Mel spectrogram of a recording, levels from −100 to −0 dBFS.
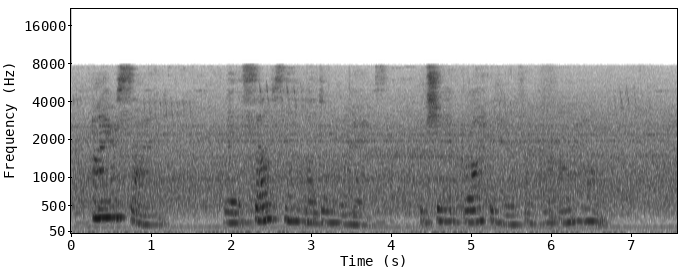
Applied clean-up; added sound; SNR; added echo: none; Bird vocalization, bird call, bird song; 6 dB; reverberation time 0.1 s.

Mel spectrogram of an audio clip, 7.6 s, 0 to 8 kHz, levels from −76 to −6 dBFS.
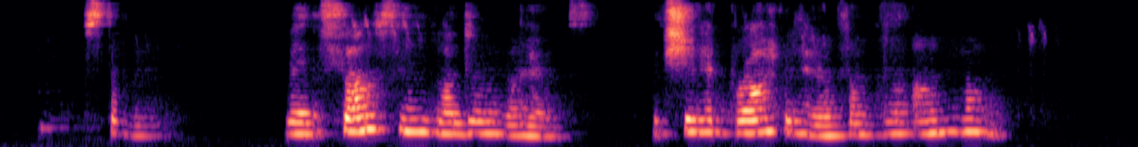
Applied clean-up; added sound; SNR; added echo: neural mask model DeepFilterNet 3.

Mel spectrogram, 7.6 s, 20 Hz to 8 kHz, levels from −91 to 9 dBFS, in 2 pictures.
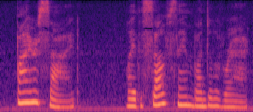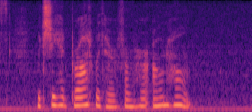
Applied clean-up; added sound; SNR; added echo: none; none; none; none.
